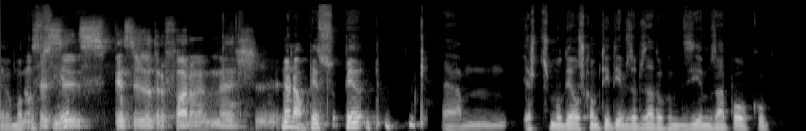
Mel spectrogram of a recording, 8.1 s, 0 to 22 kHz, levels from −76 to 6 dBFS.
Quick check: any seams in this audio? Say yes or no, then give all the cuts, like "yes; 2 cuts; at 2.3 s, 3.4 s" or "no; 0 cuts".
yes; 1 cut; at 4.3 s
